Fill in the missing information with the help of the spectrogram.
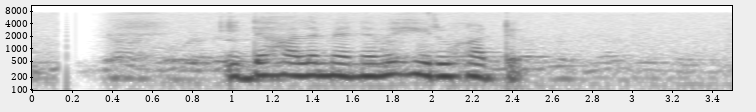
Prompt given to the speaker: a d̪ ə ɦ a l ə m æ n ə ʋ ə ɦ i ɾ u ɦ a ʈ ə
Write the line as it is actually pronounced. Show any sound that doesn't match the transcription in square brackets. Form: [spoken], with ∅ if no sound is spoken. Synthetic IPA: [i] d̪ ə ɦ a l ə m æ n ə ʋ ə ɦ i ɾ u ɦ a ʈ ə

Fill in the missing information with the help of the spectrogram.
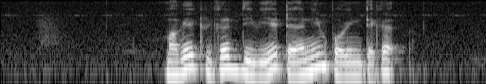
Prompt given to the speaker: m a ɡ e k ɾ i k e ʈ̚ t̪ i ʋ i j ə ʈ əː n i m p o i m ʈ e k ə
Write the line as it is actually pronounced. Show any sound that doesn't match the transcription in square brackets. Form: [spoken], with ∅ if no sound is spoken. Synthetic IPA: m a ɡ e k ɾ i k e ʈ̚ [d̪] i ʋ i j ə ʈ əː n i m p o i [ɳ] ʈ e k ə

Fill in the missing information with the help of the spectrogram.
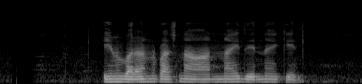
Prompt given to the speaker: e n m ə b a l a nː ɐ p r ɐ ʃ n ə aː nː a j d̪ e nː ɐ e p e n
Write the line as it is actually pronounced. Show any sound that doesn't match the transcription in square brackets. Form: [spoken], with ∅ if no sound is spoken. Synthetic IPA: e [∅] m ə b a l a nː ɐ p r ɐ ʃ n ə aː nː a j d̪ e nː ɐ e [k] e n

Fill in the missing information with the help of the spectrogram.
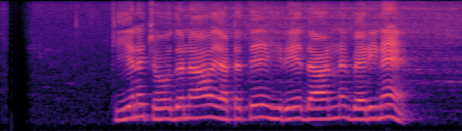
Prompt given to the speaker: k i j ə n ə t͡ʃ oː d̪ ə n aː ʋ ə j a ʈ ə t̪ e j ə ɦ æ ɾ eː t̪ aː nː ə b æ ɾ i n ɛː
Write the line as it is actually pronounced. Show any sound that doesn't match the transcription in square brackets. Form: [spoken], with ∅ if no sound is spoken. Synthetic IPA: k i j ə n ə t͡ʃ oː d̪ ə n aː ʋ ə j a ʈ ə t̪ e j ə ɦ [i] ɾ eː [d̪] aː nː ə b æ ɾ i n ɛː

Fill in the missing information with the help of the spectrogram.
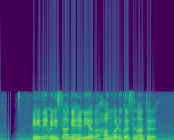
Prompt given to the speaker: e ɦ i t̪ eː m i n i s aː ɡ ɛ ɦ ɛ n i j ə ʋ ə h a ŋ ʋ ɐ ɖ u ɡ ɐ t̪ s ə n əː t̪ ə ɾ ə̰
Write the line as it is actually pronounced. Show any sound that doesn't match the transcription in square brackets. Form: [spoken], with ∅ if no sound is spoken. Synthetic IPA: e ɦ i [d̪] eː m i n i s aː ɡ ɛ ɦ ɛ n i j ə ʋ ə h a ŋ ʋ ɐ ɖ u ɡ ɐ [∅] s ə n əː t̪ ə ɾ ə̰

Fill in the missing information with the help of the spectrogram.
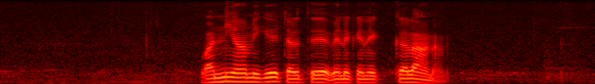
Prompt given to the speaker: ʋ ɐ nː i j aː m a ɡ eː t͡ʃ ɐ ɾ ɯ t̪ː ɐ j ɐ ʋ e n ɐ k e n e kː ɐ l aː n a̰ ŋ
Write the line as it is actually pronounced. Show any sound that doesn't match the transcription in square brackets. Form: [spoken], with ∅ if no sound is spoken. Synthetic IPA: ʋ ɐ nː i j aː m [i] ɡ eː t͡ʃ ɐ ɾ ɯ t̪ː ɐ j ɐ ʋ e n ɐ k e n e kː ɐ l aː n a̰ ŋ

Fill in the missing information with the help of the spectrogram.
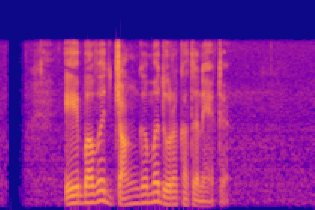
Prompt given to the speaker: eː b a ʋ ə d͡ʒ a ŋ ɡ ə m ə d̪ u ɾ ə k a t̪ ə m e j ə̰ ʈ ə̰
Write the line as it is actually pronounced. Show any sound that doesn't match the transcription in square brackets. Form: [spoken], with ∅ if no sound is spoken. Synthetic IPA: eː b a ʋ ə d͡ʒ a ŋ ɡ ə m ə d̪ u ɾ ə k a t̪ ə [n] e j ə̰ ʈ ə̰

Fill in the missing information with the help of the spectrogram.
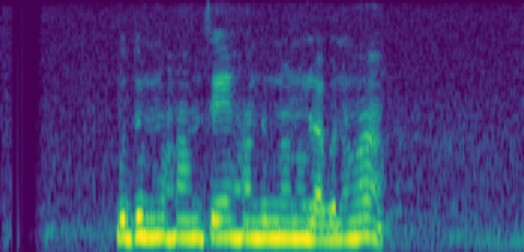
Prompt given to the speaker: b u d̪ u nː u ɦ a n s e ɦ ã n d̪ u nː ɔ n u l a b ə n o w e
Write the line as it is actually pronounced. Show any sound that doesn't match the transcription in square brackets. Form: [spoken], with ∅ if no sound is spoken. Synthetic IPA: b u d̪ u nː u ɦ a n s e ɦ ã n d̪ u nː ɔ n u l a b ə n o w [a]

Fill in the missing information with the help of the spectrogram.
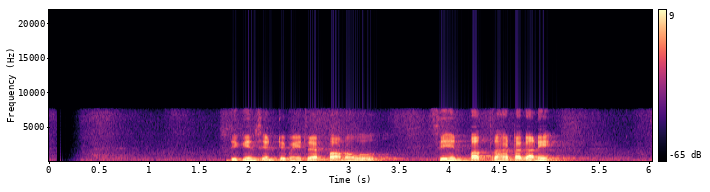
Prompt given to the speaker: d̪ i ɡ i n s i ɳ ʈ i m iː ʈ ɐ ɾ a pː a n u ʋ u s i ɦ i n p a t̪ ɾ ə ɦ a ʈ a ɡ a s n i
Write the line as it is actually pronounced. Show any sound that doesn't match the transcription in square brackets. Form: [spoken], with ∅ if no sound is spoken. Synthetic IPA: d̪ i ɡ i n s [e] ɳ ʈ i m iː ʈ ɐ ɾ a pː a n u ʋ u s i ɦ i n p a t̪ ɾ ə ɦ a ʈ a ɡ a [∅] n i

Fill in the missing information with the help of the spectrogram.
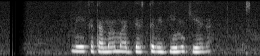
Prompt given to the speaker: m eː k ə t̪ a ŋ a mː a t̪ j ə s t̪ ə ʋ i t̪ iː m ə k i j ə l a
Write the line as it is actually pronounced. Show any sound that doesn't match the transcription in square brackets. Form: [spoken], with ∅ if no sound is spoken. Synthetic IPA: m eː k ə t̪ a [m] a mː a [d̪] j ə s t̪ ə ʋ i [d̪] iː m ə k i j ə l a

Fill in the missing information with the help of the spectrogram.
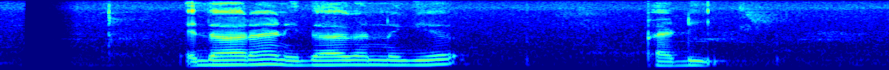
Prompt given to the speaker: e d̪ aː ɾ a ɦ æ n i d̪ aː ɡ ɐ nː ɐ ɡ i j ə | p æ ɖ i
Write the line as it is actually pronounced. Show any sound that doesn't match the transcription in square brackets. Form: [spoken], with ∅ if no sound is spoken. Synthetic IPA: e d̪ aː ɾ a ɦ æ n i d̪ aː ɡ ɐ nː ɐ ɡ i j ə | p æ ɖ i

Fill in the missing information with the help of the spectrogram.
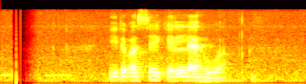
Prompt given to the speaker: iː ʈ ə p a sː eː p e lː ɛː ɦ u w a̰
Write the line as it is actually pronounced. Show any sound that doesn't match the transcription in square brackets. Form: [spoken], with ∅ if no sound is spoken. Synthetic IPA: iː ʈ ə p a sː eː [k] e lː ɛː ɦ u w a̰

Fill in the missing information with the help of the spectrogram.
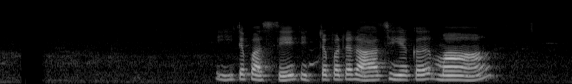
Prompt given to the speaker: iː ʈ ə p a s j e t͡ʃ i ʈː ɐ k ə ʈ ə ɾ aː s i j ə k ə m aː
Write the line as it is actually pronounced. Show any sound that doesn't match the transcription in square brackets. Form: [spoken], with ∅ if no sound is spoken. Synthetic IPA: iː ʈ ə p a s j e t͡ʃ i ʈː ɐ [p] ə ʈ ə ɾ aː s i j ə k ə m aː

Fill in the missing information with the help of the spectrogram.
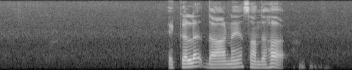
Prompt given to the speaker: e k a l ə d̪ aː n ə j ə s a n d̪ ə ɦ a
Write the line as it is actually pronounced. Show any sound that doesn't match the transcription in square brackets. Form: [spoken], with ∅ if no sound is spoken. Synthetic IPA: e k [ə] l ə d̪ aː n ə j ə s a n d̪ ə ɦ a

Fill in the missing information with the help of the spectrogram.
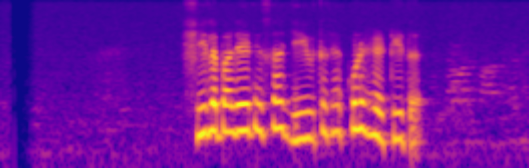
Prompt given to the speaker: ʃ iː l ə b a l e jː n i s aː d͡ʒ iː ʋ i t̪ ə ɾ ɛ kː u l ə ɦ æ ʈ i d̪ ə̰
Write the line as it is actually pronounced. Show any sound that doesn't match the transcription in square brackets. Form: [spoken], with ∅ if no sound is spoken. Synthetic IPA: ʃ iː l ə b a l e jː n i s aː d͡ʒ iː ʋ i t̪ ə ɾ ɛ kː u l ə ɦ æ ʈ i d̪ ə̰

